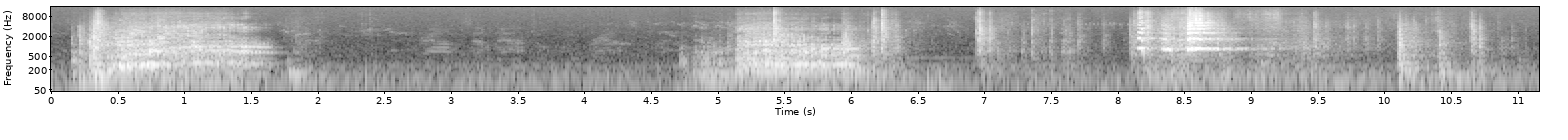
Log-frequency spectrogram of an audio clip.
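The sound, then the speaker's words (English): A muskox cow named Brown, closed off in a chute in a milking barn after her calf was carried in, lets out three loud, rough, low bellows of protest separated by pauses, each a drawn-out growling roar, with faint knocks and clatter in the quiet gaps. “It's a move that settles the issue, but has Brown now closed off in a chute and in a mood to offer her protest.”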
